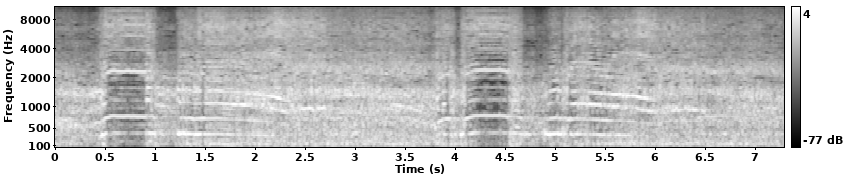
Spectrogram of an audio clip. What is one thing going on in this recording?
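A man shouts slogans into a microphone through loudspeakers outdoors.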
